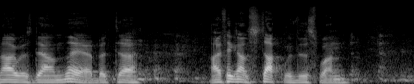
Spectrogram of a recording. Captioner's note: laugh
